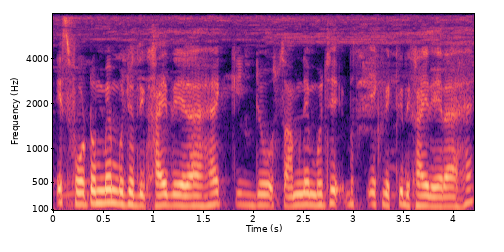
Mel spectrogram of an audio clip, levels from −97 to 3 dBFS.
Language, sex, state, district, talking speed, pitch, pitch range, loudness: Hindi, male, Chandigarh, Chandigarh, 255 wpm, 165 Hz, 155-175 Hz, -14 LUFS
